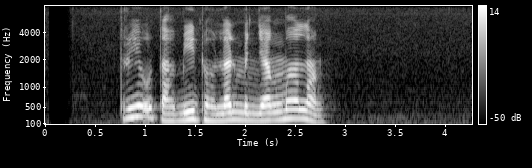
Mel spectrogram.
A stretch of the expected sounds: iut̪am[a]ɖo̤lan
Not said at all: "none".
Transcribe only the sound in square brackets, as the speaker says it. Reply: i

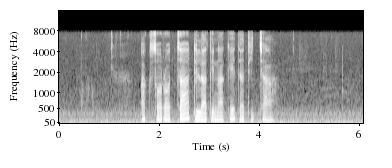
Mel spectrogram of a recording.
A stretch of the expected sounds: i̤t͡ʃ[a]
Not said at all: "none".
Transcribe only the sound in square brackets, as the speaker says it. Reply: a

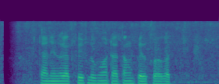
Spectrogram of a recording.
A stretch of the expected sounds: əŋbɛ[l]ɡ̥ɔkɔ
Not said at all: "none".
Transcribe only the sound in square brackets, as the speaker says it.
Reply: l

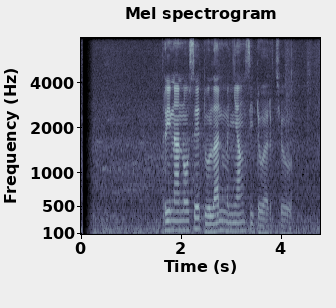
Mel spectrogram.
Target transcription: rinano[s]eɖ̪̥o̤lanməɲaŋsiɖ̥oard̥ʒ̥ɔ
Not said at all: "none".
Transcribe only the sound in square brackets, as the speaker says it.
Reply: s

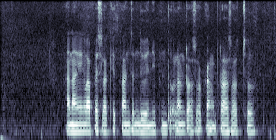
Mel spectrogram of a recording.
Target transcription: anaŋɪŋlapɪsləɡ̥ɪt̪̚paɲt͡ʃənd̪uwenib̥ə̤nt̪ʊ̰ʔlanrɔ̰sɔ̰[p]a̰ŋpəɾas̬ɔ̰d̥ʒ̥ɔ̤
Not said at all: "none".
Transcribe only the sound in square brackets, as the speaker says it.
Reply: k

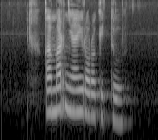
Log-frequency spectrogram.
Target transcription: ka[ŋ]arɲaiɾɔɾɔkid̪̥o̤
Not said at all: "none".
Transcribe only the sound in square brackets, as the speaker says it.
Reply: m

